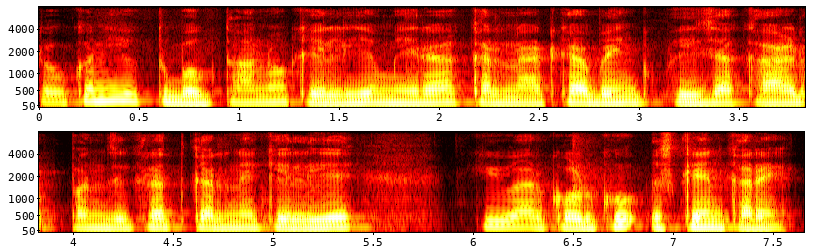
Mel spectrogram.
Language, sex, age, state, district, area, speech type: Hindi, male, 18-30, Madhya Pradesh, Ujjain, urban, read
